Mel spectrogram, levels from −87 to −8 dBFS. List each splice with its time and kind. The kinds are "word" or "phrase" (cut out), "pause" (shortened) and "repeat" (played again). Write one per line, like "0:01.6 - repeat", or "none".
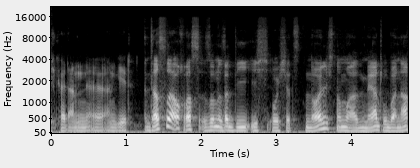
0:01.8 - word
0:02.3 - word
0:02.9 - word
